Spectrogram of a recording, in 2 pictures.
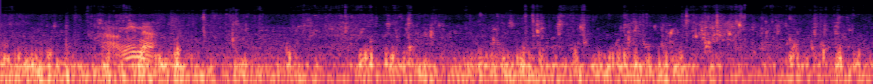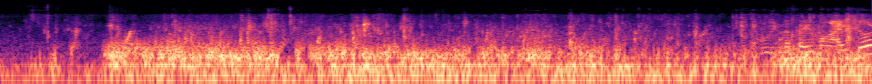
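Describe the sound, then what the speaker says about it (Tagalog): Strong wind buffets a boat at sea with a steady, rushing roar that grows louder about halfway through. People talk faintly underneath. "Yan, hangin na, makanervyos."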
